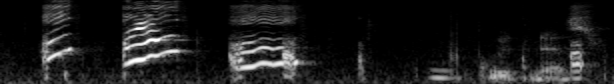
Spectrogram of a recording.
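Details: Five blenheim Cavalier King Charles Spaniel puppies aged three weeks wrestle in a home puppy pen; three loud harmonic yelps, each sliding downward, come in quick succession, then softer scuffling grunts and small squeaks.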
